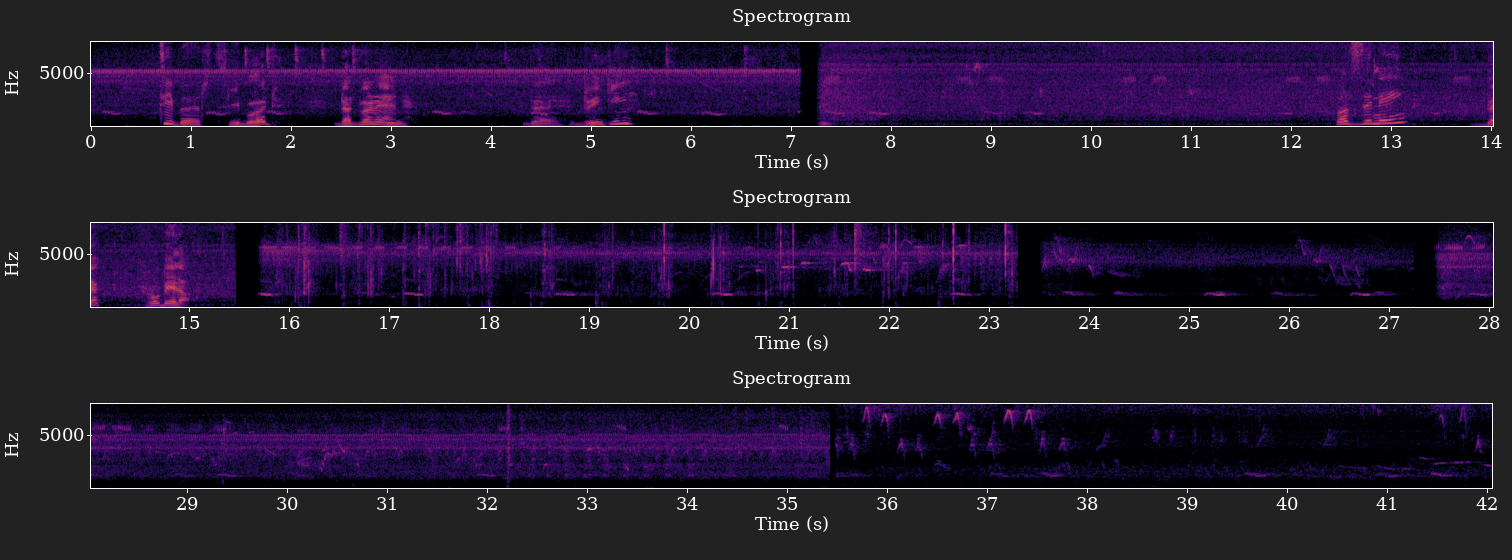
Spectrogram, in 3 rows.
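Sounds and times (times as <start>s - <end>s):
bird chirps: 15.7s - 19.3s, 20.2s - 27.2s, 35.5s - 42.0s.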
